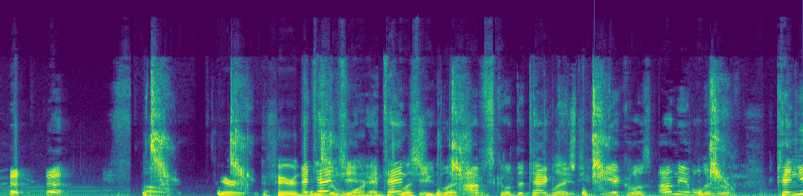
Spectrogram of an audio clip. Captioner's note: laughs; sneezes repeatedly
